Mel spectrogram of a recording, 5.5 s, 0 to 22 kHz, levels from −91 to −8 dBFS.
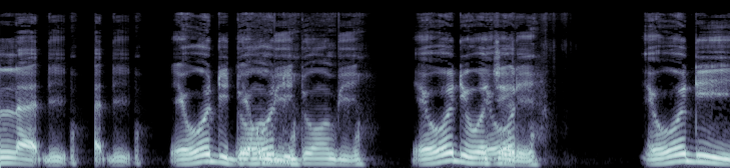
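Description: From 0.71 s to 3.85 s a doubled audio track appears: a second, full-band copy of the speech trails about half a second behind, around 5 dB quieter, with no decay or room colour, and it cuts in and out abruptly. Likely a slower second capture path.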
